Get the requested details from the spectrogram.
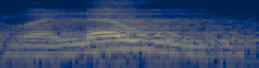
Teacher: sifat huruf waw ni mesti muncul bibir.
